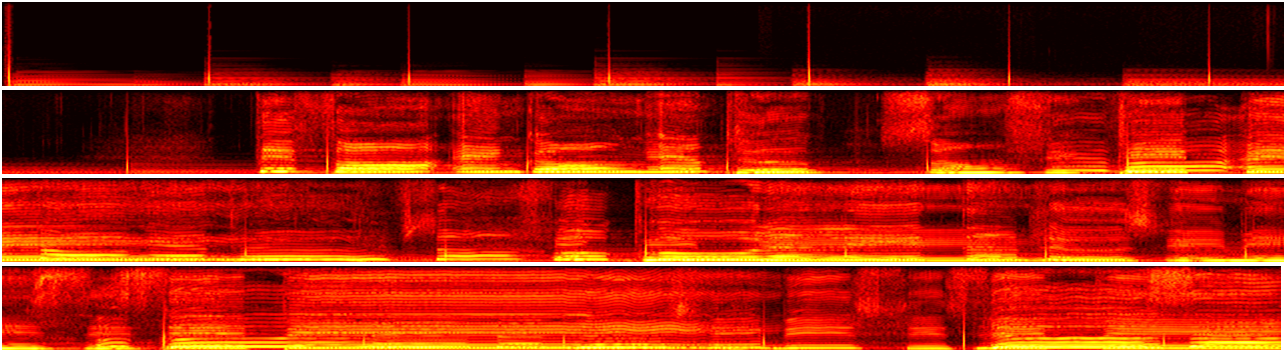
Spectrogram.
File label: Blues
